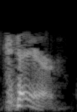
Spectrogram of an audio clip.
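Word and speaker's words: Caer: Well, let me say that that word care or car, C-A-E-R, I'll pronounce that care, right?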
